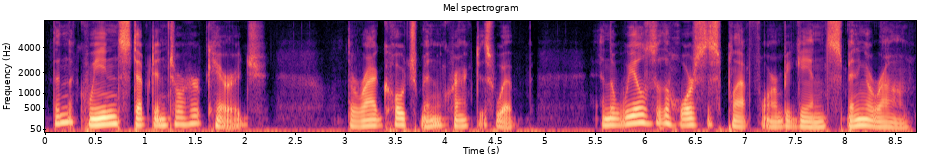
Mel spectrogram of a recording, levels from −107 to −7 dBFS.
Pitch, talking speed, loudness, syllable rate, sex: 120 Hz, 160 wpm, -20 LUFS, 5.0 syllables/s, male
